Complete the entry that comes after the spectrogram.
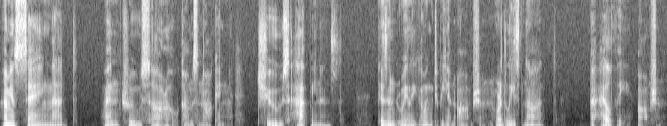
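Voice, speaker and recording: A man voicing a caring, patient father in an audio roleplay. He talks softly and reassuringly, sometimes dropping to a whisper. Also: low-pitched, creaky, no echo, studio quality, exaggerated voice. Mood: gentle. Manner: soft, reassuring, unhurried, drops to whispers at times. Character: caring middle-aged dad, gentle and patient. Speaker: voice actor.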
